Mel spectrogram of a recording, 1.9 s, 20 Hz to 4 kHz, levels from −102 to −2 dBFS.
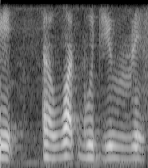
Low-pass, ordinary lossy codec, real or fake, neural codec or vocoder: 3.6 kHz; none; fake; codec, 16 kHz in and 24 kHz out, 1.1 kbps, FireRedTTS-2 codec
